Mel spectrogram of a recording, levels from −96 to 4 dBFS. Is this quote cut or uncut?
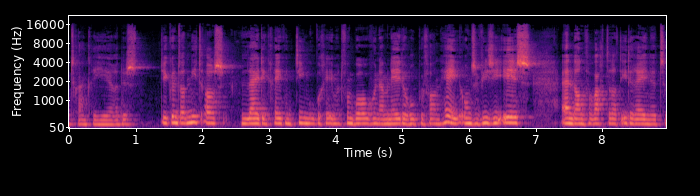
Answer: uncut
